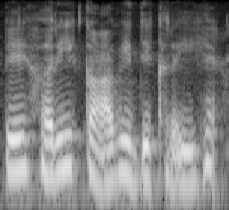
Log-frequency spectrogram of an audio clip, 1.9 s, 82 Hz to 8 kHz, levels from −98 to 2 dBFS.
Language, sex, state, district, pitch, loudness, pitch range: Punjabi, female, Karnataka, Bangalore, 180 Hz, -16 LUFS, 165-195 Hz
